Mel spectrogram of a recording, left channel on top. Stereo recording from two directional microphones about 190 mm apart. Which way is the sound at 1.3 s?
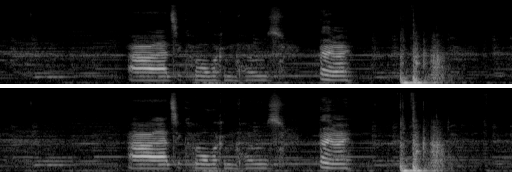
5° right (ahead or behind).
